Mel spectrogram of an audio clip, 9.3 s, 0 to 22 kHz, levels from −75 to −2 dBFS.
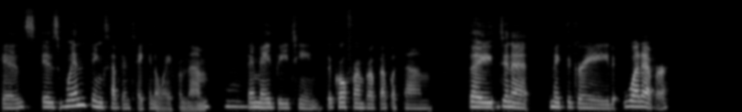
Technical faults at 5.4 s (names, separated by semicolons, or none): burst of packet loss; short concealed packet loss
